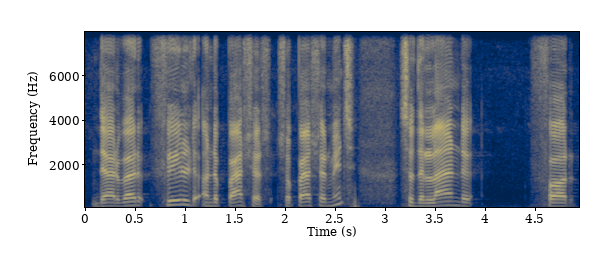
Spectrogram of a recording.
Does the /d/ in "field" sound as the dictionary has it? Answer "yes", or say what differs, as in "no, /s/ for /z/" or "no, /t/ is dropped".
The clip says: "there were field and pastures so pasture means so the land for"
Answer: yes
